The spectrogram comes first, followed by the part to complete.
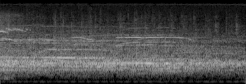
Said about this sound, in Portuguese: Aplausos.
